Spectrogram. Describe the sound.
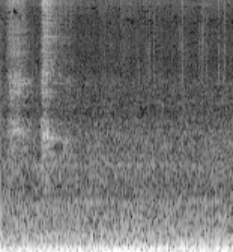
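Low, steady rumble of a car driving, heard while riding as a passenger: a dense, continuous bass drone with no speech.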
